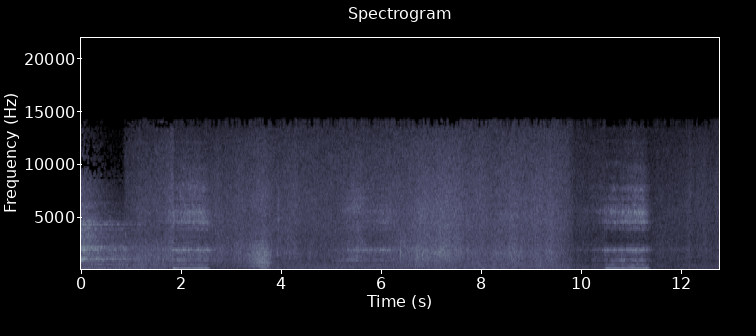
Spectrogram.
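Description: A man snoring in his sleep: two loud, low snores about eight seconds apart, one about two seconds in and one near the end.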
